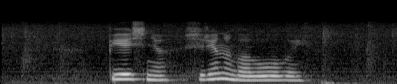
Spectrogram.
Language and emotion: Russian, sad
